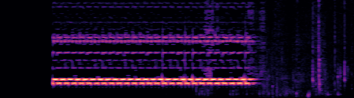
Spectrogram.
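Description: A telephone rings with a single sustained electronic trill lasting about two seconds, loud, then cuts off as faint handling noises follow.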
